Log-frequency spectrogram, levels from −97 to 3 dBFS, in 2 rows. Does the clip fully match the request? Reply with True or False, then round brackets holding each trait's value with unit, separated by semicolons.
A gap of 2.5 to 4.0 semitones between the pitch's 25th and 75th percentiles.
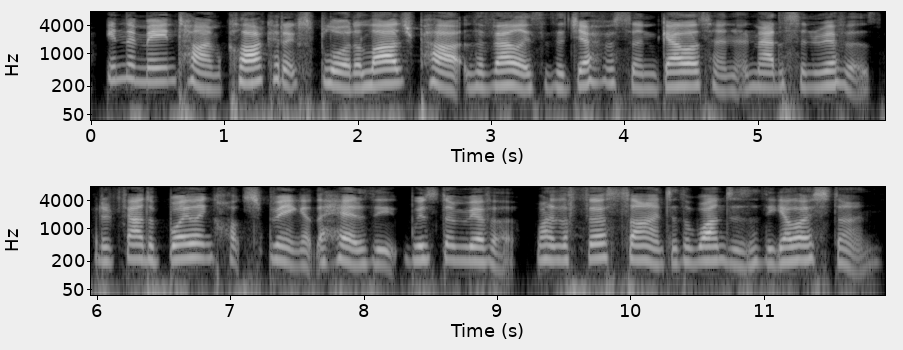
True (2.8 semitones)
